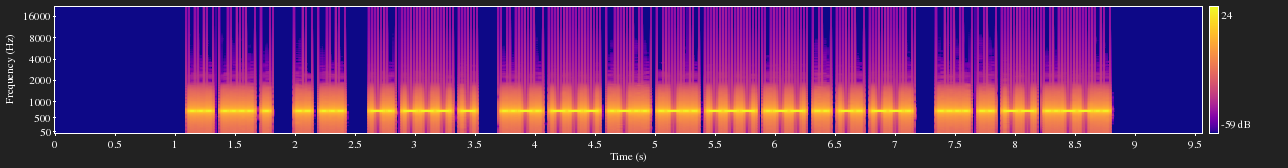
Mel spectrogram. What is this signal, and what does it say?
Morse code, heard as a keyed tone, about 34 wpm, 700 Hz. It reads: SHE IS NOT FOLLOWING HIM?
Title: Sentences from Top 700 Words 35wpm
